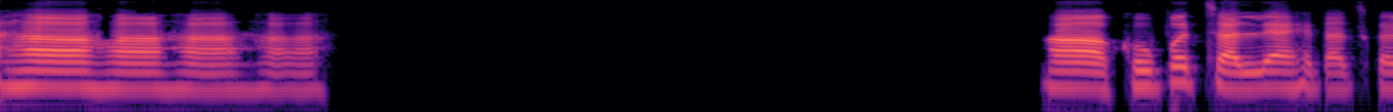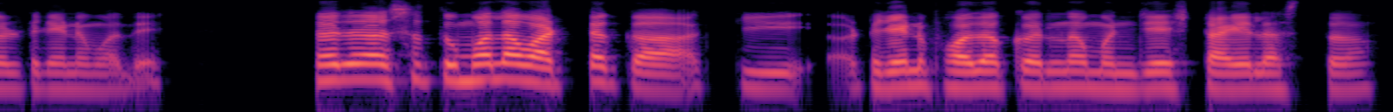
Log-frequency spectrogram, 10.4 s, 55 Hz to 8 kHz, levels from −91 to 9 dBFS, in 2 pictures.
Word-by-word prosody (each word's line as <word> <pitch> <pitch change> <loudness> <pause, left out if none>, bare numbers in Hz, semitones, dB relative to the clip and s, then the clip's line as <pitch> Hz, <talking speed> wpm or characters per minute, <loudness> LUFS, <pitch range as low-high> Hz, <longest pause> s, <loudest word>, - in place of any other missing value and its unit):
हां, 170 -1 +5
हां, 160 -1 +2
हां, 155 -1 -1
हां. 150 -1 -8 2.7
हां, 165 -2 +7
खूपच 175 +4 -3
चालले 160 +1 +2
आहेत 165 -1 -2
आजकाल 155 +1 -6
ट्रेंड 155 -1 -8
मध्ये. - - -13 0.6
तर 230 +1 +2
अ, 235 0 +4
असं 235 +1 -6
तुम्हाला 235 +1 +4
वाटतं 200 0 +3
का, 150 -3 0
की 160 -2 -13 0.3
ट्रेंड 170 +1 +1
फॉलो 170 0 +2
करणं 170 -1 -3
म्हणजे 160 +1 -4
स्टाईल 155 -1 -1
असतं? 150 0 -9
165 Hz, 140 wpm, -24 LUFS, 155-175 Hz, 2.7 s, हां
